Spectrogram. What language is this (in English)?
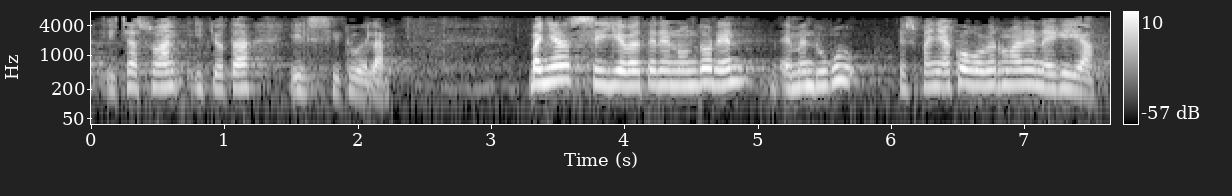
Basque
